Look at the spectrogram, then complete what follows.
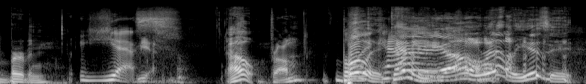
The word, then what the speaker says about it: Bullitt: yeah the Beast of bullet County it's very buet bullet number one with a bullet the beast but it's not spelled like bullet how you would think no an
